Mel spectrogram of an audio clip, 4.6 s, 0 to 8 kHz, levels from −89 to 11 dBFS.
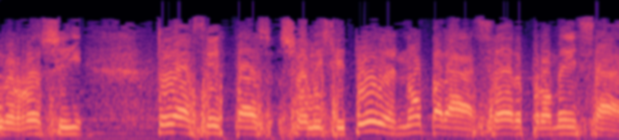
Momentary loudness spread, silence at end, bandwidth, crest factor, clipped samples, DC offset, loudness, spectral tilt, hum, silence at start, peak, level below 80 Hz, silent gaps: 4 LU; 0 s; 5.8 kHz; 12 dB; under 0.1%; 0.3%; -12 LUFS; -8.5 dB/octave; none; 0 s; 0 dBFS; -42 dBFS; none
